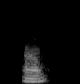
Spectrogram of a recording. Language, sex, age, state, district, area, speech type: Malayalam, male, 18-30, Kerala, Idukki, rural, conversation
